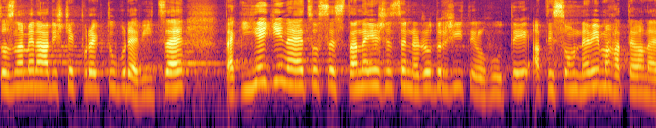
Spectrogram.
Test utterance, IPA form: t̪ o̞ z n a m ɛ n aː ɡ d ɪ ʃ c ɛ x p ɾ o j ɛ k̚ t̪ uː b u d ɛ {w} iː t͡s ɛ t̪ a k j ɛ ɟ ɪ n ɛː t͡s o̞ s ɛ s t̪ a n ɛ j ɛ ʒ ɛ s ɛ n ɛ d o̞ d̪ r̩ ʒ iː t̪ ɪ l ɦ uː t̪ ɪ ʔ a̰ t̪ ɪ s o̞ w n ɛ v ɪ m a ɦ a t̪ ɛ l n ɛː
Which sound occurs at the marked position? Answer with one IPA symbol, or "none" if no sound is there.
v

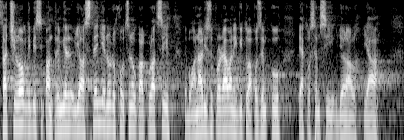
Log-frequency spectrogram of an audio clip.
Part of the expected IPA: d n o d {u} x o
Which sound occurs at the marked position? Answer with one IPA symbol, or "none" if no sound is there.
u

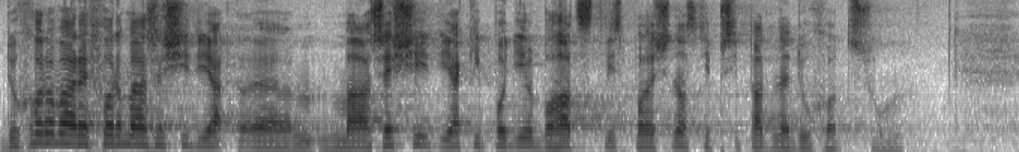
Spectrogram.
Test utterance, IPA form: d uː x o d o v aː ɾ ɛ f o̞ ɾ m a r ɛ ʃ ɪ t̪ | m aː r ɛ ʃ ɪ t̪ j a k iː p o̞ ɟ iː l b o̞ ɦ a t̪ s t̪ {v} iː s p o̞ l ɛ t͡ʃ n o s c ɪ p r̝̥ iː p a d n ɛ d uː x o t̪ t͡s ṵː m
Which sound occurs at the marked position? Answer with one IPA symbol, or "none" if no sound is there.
v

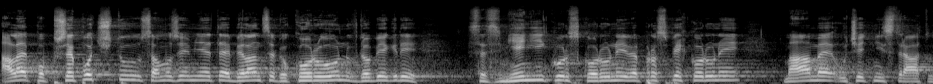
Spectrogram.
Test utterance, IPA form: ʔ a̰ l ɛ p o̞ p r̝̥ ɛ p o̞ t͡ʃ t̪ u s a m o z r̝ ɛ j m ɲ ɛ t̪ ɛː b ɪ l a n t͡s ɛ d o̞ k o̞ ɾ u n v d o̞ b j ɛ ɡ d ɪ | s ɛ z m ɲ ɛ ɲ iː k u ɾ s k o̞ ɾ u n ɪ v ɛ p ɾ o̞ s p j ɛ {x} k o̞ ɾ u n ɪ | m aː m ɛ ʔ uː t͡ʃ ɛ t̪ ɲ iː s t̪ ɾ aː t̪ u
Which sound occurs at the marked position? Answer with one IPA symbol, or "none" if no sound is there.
x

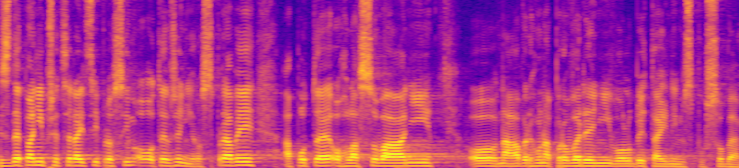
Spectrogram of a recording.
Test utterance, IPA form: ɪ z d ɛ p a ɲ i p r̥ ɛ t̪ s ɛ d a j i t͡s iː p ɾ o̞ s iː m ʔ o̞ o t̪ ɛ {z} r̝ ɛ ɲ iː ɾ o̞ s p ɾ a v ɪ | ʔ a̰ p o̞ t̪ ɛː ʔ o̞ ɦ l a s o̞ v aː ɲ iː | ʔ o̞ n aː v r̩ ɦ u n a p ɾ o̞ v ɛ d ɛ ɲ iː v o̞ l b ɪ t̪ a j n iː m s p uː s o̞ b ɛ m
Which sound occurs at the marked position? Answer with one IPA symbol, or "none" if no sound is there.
v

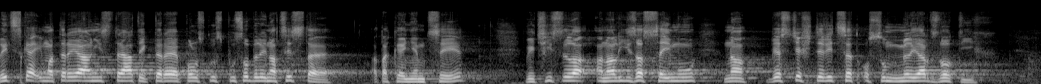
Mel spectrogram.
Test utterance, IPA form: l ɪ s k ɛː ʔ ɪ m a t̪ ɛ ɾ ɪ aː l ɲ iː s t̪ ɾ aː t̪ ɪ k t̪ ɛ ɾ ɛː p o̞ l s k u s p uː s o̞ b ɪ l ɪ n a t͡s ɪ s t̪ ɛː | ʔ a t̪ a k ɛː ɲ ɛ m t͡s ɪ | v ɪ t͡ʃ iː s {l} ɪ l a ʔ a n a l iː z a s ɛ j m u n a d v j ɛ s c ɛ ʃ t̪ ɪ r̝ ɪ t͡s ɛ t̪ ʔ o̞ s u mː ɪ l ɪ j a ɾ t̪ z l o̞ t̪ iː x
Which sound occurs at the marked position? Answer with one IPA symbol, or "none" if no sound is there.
l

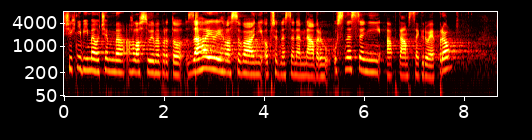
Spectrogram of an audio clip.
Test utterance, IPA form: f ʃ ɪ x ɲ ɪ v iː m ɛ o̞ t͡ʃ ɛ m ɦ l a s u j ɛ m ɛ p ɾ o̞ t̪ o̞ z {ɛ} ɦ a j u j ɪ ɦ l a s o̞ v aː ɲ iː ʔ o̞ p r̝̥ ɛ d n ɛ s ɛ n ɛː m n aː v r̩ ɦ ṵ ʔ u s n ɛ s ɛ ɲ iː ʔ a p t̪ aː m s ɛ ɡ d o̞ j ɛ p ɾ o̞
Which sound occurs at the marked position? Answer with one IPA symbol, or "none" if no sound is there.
a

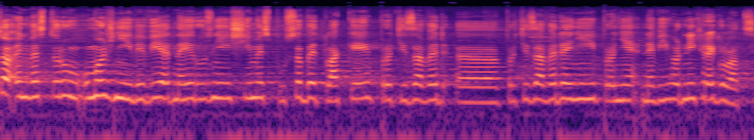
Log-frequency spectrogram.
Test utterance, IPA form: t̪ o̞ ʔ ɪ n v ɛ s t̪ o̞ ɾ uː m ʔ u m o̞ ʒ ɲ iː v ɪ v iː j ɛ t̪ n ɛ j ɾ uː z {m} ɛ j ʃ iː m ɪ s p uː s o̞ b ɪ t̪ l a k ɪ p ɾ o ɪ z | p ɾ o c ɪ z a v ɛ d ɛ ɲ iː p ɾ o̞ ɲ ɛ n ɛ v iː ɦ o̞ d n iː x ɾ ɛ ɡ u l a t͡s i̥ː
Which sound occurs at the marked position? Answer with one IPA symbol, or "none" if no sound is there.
ɲ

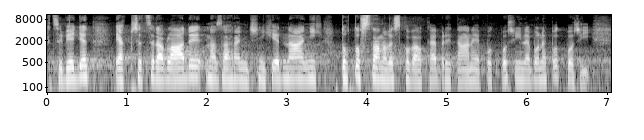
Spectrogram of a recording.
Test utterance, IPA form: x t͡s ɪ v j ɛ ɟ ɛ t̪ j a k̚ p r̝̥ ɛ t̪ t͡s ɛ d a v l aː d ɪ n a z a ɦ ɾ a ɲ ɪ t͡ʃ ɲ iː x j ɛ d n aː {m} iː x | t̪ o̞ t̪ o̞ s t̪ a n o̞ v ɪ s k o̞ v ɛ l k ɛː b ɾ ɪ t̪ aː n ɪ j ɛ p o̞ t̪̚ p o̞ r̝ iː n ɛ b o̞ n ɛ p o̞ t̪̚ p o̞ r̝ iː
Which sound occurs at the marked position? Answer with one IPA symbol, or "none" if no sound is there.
ɲ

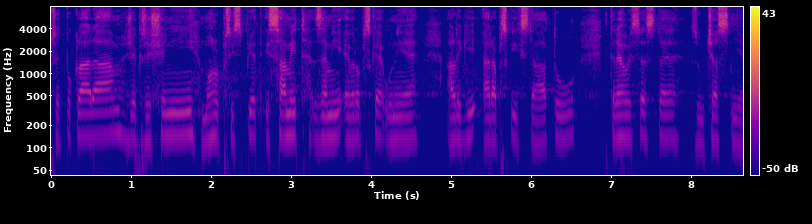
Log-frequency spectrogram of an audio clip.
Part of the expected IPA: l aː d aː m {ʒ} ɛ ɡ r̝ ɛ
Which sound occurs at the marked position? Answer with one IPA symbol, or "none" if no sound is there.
ʒ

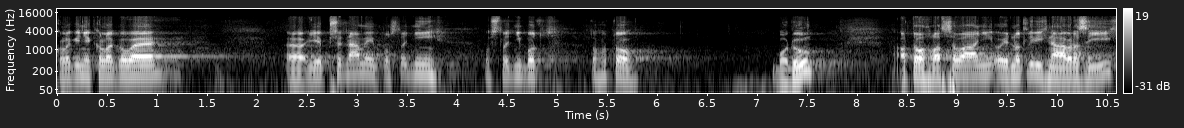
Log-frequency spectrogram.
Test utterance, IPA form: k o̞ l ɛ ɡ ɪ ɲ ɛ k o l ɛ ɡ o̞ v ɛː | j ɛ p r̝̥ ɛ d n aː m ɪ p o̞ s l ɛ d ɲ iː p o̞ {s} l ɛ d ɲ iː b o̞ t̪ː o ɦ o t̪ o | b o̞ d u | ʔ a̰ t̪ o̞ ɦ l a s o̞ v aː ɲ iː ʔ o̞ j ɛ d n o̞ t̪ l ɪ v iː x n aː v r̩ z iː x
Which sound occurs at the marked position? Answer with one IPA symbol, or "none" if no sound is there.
s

